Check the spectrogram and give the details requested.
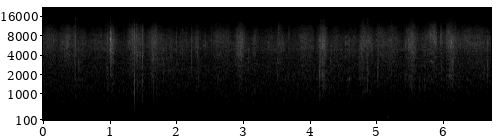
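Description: Faint rain pattering: a soft high hiss with irregular small ticks of drops landing.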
